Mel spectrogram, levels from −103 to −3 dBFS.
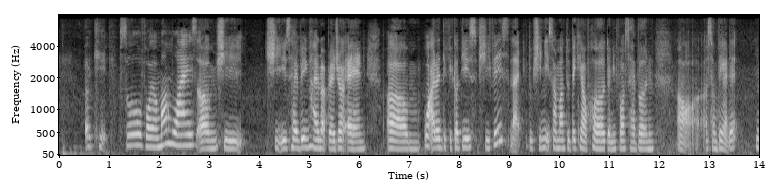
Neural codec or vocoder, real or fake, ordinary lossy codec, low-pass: codec, 16 kHz in and 24 kHz out, 1.1 kbps, FireRedTTS-2 codec; fake; none; 7.2 kHz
